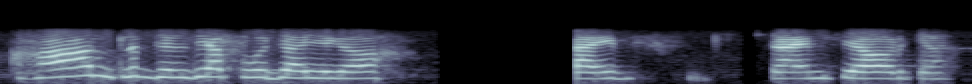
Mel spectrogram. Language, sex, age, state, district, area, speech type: Urdu, female, 18-30, Uttar Pradesh, Balrampur, rural, conversation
